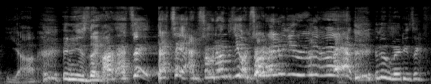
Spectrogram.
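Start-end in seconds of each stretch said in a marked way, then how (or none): 0.0-0.4 low, very soft answer; meek admission. Retold or imitated. Small answer to dad. 1.0-3.7 high, loud hammed-up tantrum; furious dad. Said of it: "I can see the fury".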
